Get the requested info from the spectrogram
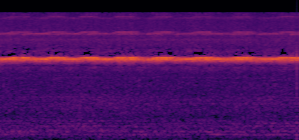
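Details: Insects trill constantly in total darkness on an autumn night in Japan, producing a thin, high, level buzz with a gentle flutter and nothing else audible.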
